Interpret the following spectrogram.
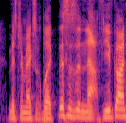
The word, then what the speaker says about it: Mxyzptlk: So Mxyzptlk is getting increasingly frustrated with Kane not being able to pronounce his name, and he keeps correcting him. He says, no, it's Mxyzptlk.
